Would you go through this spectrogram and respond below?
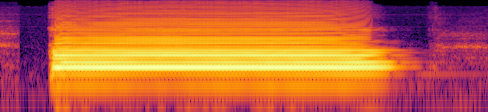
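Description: One long, steady bassoon tone on the note D starts abruptly after a short silence, holds evenly at full strength, then fades out.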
